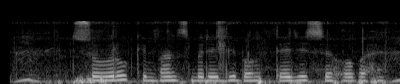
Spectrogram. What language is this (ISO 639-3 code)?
mag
